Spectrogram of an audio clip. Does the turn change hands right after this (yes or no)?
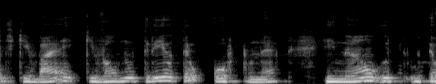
no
